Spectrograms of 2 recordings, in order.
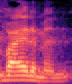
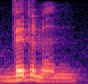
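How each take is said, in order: First: It is said the American way. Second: It is said the British way.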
